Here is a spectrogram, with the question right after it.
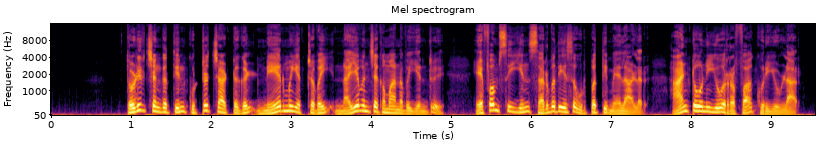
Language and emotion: Tamil, neutral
